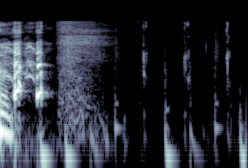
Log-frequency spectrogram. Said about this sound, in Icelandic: Já, baconbitar eru vegan og ég ætla að kjamsa á einu minna í mikrofónin og gá hérna hvort það sé gott content.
